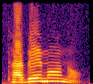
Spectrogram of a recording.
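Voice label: "tabemono", Japanese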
